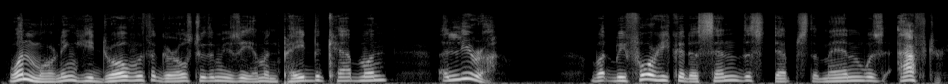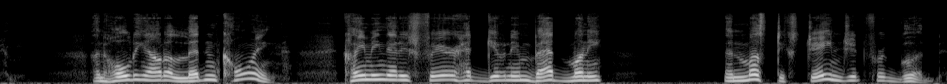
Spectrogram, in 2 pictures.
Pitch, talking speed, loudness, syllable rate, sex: 170 Hz, 155 wpm, -19 LUFS, 4.6 syllables/s, male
